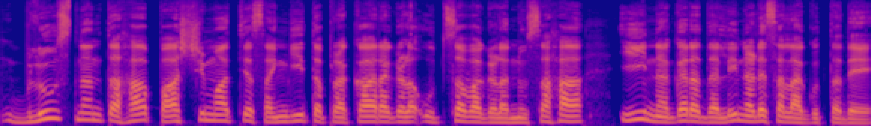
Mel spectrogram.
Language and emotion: Kannada, neutral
